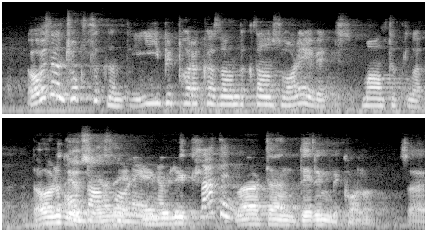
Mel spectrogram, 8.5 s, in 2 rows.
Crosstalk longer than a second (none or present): present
